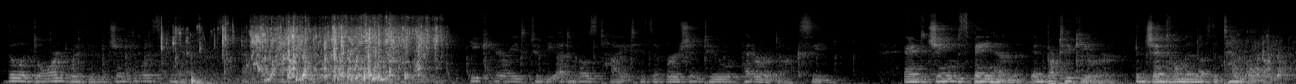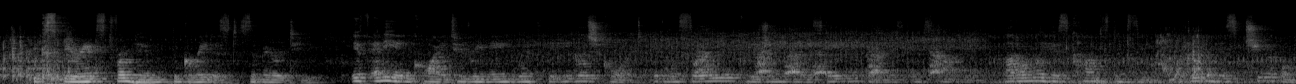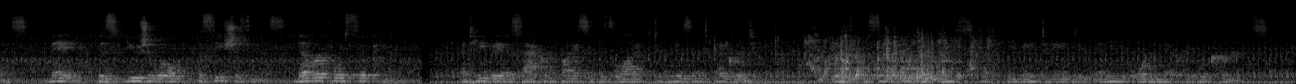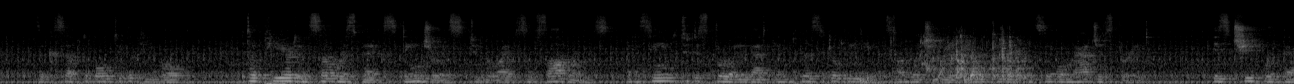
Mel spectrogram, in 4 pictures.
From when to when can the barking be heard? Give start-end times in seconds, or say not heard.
19.9-22.4.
